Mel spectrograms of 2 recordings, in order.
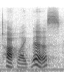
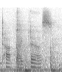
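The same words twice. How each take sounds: First: It is spoken loudly, at high volume. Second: It is spoken softly, at low volume. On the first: This is the target level. The speaker calls it right. "I want you to talk like this, ... at sixty-five decibels" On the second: This is the patient's usual habit. The speaker calls it wrong. "normally you talk like this, ... at forty-five decibels"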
